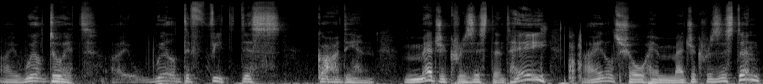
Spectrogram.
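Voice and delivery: hushed, whispered voice. An ancient wizard toils over his books and drawings in a vision, whispering. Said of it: "And this wizard whispers".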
